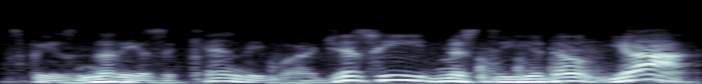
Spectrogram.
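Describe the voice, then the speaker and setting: A man's voice: medium pitch, sing-song, moderate pace, lightly acted. An actor playing a wry, slangy, impatient investigator who narrates his own case in a 1950s radio crime drama. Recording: muffled, noisy vintage radio recording.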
